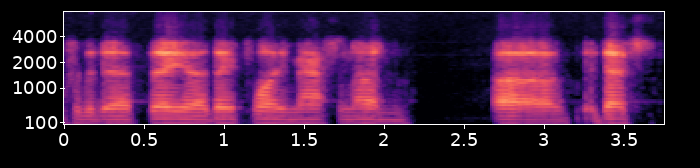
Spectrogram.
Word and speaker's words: Massanutten: They play Massanutten. That's pronounced correctly, right, James? Yep, you got it. Massanutten. You nailed it. Okay, Massanutten.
